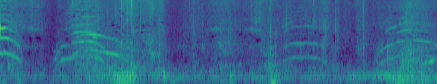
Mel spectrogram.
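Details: Domestic cat that brought a mouse to feed its kittens, calling kittens: a few arched, harmonic meows rising then falling, spaced over four seconds, over a steady low hum and faint room noise.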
